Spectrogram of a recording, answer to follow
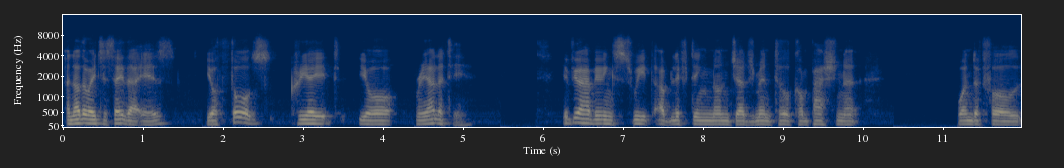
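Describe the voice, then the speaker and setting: A rabbi giving a chatty, self-deprecating motivational talk with slides, breaking into acted-out voices. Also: male voice, on the low side, a little mellow, muffled recording.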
